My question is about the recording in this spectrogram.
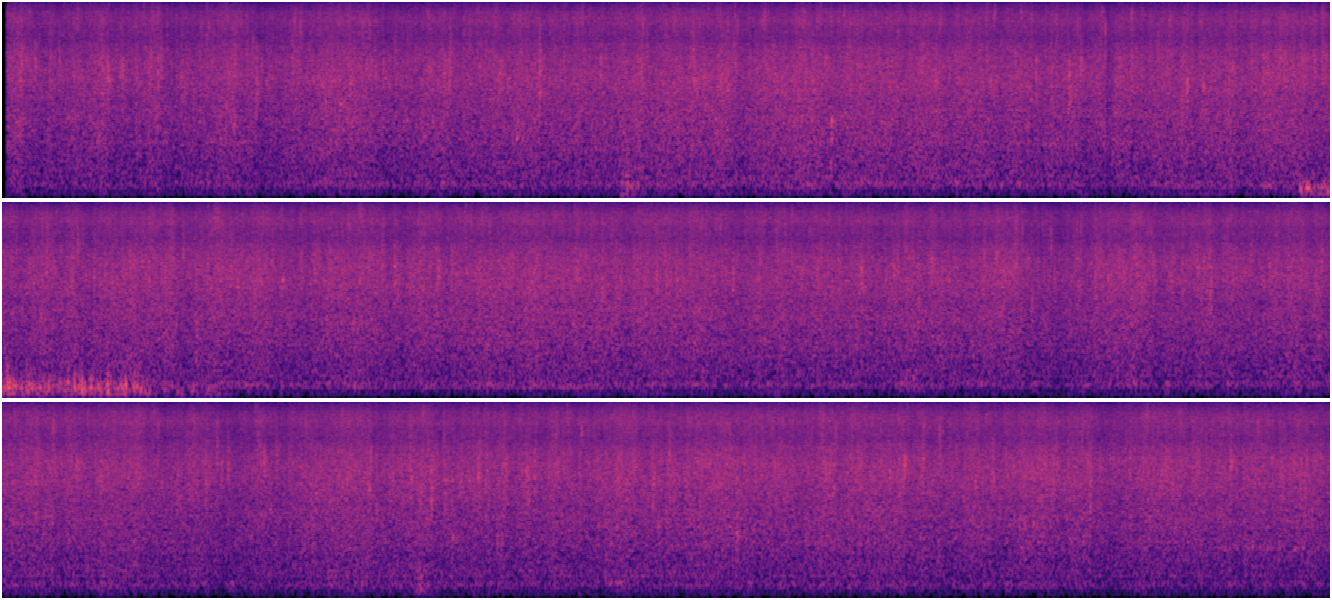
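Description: Heavy downpour falling steadily on a flooded parking lot and parked cars, with a brief low rumble about ten seconds in.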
